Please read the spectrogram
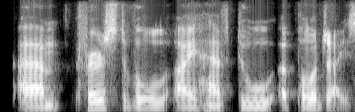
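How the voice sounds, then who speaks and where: A man with a non-native accent, speaking at a very slow pace. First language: not English. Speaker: space agency expert. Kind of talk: presentation. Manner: halting.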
